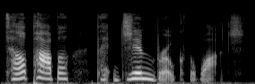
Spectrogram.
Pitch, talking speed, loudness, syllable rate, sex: 250 Hz, 165 wpm, -17 LUFS, 5.1 syllables/s, female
